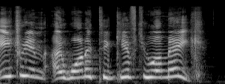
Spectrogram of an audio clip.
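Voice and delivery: anxious, flustered, nervous, very high. A narrator voices a girl speaking to a classmate: nervous. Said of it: "Marinette nervously said".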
